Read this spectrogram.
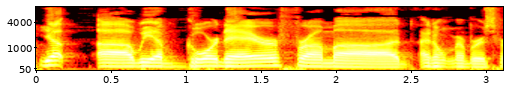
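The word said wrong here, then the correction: Goedert: Gotta, is it Gordaire? Because I hear everybody else say Goddard. – It's Goddard. I'm just pronouncing it wrong.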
